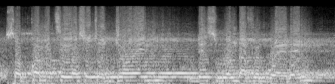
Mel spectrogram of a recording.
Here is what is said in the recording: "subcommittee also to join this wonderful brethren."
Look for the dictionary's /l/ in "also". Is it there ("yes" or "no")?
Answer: no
